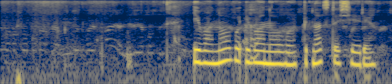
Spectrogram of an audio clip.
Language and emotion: Russian, neutral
